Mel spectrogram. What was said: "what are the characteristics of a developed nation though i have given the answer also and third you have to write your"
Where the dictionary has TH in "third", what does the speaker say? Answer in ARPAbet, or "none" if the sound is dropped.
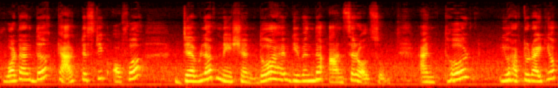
T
